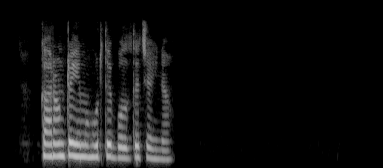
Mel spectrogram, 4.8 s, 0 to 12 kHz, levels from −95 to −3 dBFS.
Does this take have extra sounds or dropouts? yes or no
no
